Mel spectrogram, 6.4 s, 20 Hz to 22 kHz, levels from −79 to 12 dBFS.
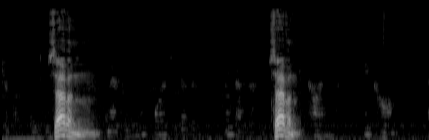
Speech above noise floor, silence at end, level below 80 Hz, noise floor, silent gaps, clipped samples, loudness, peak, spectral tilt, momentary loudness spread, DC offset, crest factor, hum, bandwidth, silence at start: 48 dB; 1.95 s; -68 dBFS; -71 dBFS; none; under 0.1%; -23 LUFS; -6 dBFS; -5.5 dB/octave; 24 LU; under 0.1%; 24 dB; none; 16.5 kHz; 0.75 s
